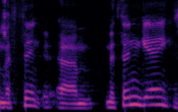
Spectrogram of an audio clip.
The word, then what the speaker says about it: Mathenge: And then Solomon Mathenge, is that how you say his name? – That's right.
